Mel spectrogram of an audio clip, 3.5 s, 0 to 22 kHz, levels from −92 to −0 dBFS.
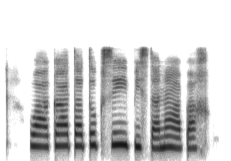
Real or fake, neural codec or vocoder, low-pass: fake; autoencoder, 48 kHz, 32 numbers a frame, DAC-VAE, trained on Japanese speech; 7.2 kHz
